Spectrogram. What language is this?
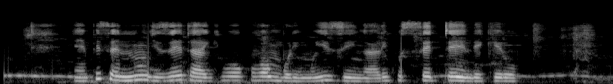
Ganda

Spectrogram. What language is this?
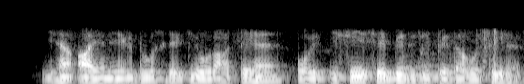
Hindi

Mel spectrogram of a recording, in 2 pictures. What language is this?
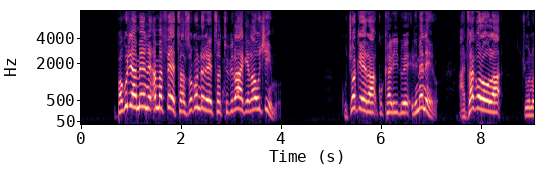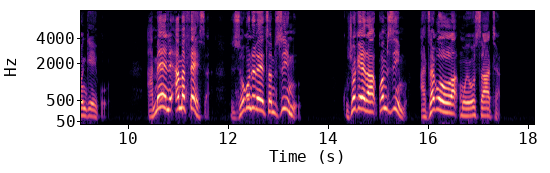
Nyanja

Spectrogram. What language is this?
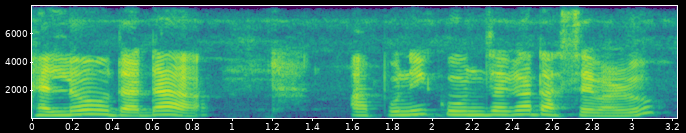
Assamese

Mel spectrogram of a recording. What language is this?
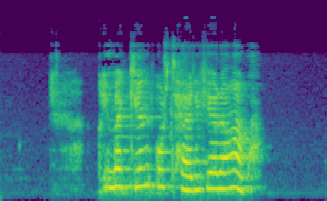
Kabyle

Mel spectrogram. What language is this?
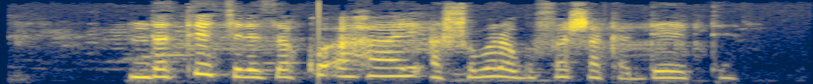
Kinyarwanda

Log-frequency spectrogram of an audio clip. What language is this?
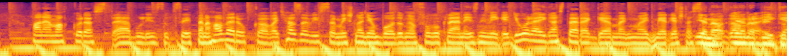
Hungarian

